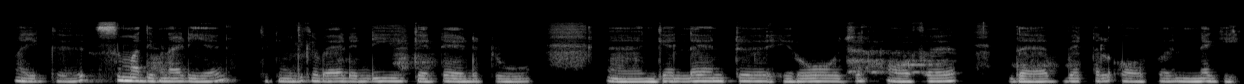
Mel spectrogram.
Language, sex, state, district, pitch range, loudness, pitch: Rajasthani, male, Rajasthan, Churu, 130-145 Hz, -28 LUFS, 140 Hz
